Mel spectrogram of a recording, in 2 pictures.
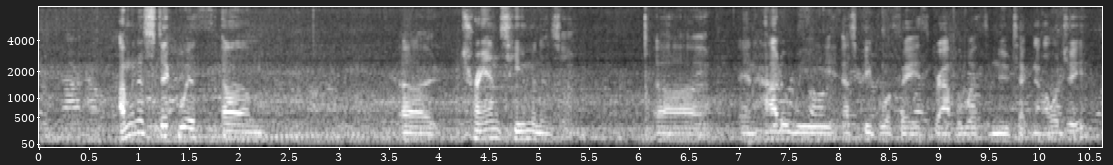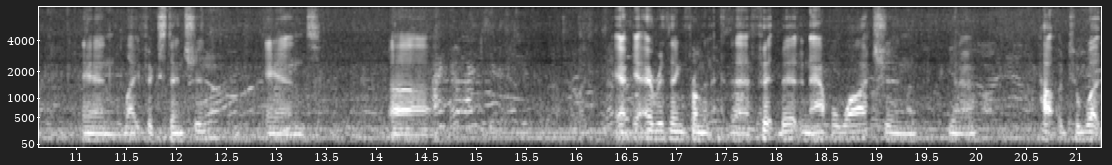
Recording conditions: background noise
